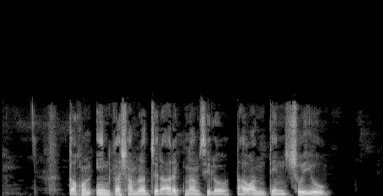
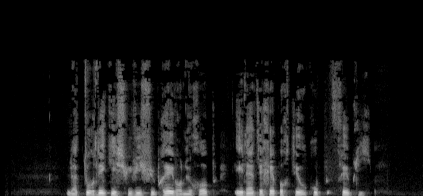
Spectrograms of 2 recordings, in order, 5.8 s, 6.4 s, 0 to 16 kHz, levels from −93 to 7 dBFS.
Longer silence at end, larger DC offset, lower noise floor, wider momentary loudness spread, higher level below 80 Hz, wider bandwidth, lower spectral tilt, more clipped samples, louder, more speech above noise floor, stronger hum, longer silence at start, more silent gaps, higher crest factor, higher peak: about the same, 0.85 s vs 0.9 s; neither; second, -72 dBFS vs -76 dBFS; second, 5 LU vs 12 LU; about the same, -58 dBFS vs -62 dBFS; second, 8 kHz vs 11.5 kHz; about the same, -6 dB/octave vs -6.5 dB/octave; neither; first, -17 LUFS vs -23 LUFS; about the same, 57 dB vs 54 dB; neither; second, 0.75 s vs 1 s; neither; about the same, 16 dB vs 18 dB; first, 0 dBFS vs -4 dBFS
